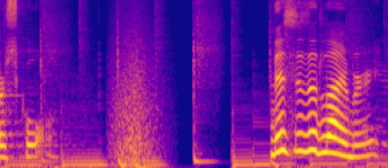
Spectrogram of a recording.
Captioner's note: video whooshing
